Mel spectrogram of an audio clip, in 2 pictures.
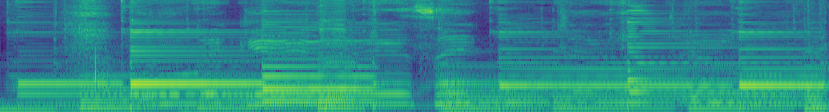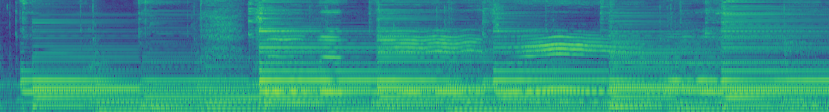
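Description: Steel-string acoustic guitar played with fingerpicks, its chords ringing on under a woman's singing voice.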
